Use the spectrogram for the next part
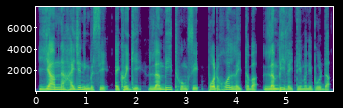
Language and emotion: Manipuri, neutral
